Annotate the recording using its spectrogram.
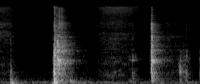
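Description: Sharp metallic clicks and knocks of locking pliers clamping onto and working a stuck rubber-and-metal bushing in an aluminium Hydro-Gear ZT-2800 transmission housing: two loud knocks about a second apart, with lighter clicks around them.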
